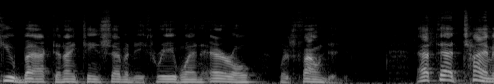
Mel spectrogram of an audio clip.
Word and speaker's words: AARO: Welcome to Aerrow Voices, the podcast for American Expatriots around the world, brought to you by the Association of Americans Resident Overseas. A A O pronounced arrow.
